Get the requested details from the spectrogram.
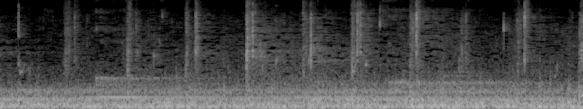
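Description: Footsteps echo on a stone floor.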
